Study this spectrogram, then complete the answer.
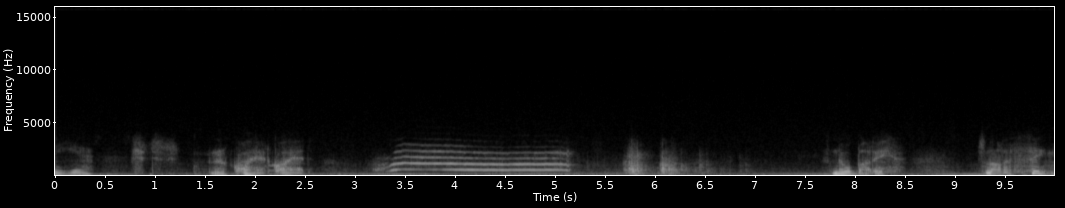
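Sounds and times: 
speech: 0.0 - 0.5, 1.6 - 2.6, 7.8 - 8.5, 9.3 - 9.9
low steady hum: 0.0 - 9.9
cat meowing outside a door: 3.2 - 5.3.

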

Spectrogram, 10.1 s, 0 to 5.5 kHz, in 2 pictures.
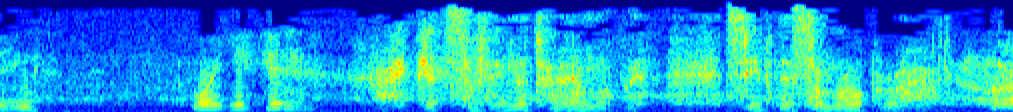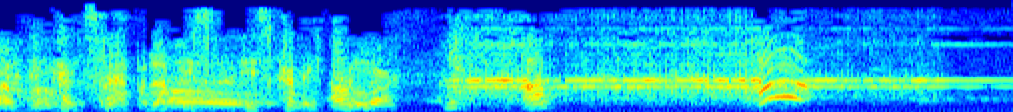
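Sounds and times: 
speech: 1.0 - 8.0
telephone bell ringing: 7.3 - 10.1.

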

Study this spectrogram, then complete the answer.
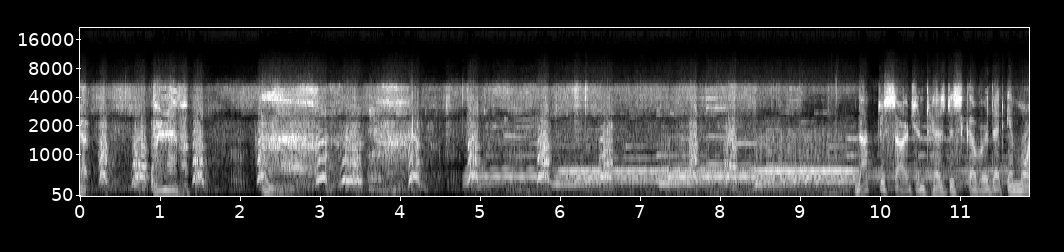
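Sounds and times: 
dog barking: 0.2 - 1.7, 3.0 - 6.9, 7.6 - 8.4
dog yelping and howling: 3.0 - 11.4
speech: 10.0 - 11.8.

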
